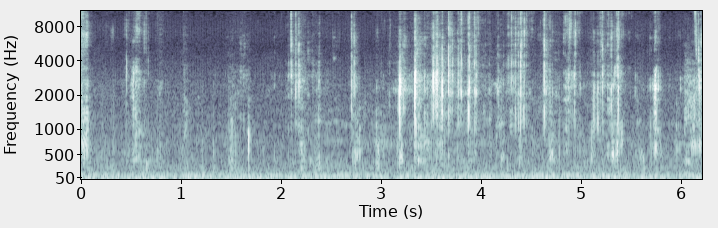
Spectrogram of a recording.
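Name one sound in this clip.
Lettuce leaves crinkle and rustle in hands.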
